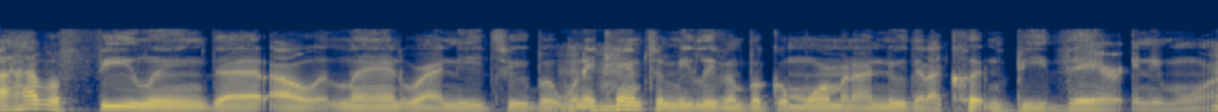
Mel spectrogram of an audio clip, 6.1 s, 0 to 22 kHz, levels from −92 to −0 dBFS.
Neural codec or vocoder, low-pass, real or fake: none; 7.2 kHz; real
